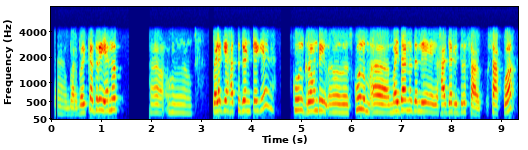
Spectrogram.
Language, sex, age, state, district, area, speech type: Kannada, female, 60+, Karnataka, Shimoga, rural, conversation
